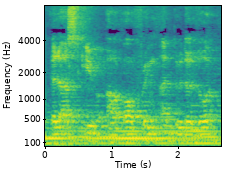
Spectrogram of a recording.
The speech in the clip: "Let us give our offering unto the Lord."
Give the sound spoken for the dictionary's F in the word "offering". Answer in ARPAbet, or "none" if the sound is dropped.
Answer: F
